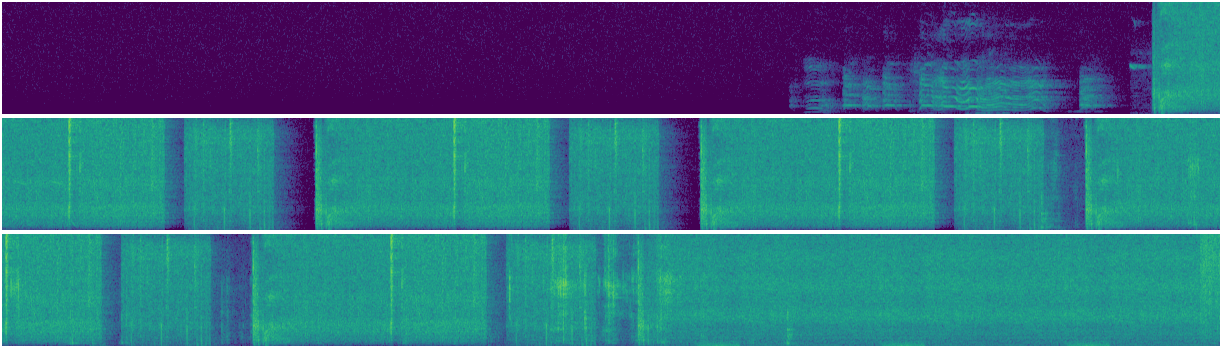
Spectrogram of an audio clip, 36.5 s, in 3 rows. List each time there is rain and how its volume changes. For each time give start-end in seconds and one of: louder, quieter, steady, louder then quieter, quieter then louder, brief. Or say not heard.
11.5-36.5 steady.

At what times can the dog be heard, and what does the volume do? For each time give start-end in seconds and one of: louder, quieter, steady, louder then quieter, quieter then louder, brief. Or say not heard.
7.8-13.0 louder then quieter.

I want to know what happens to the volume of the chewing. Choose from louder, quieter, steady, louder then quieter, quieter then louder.
quieter then louder.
